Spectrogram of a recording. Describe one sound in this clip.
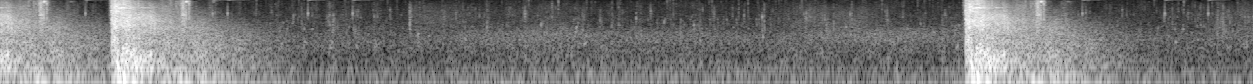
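A sniper rifle fires with a sharp crack that echoes away.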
